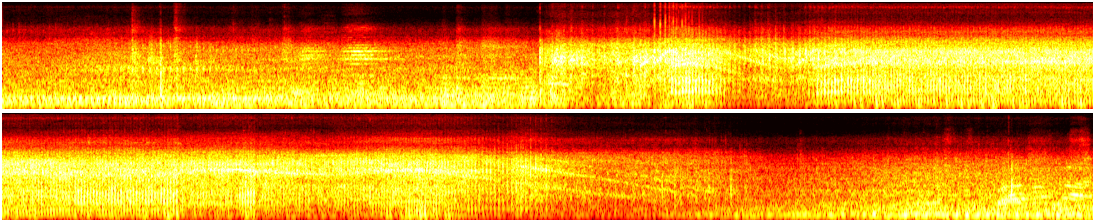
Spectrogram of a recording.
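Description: A handheld drill machine running during a fitting job, a loud continuous whirring buzz that rises for several seconds then drops away, with a voice speaking briefly before and around it.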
